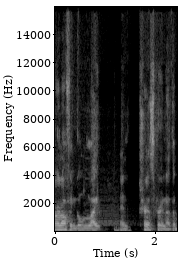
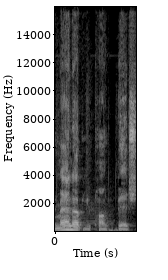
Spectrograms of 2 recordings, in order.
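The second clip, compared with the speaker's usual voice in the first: smooth put-on voice; 2 semitones lower, 3 dB louder than usual. Retelling what a friend would say while taking a puff: imitating Tony's smooth tone. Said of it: "you know what kind of tone I'm talking about".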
